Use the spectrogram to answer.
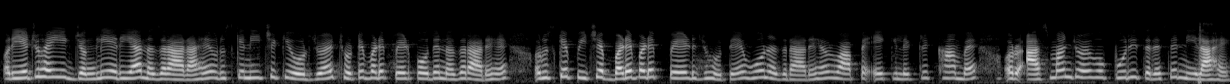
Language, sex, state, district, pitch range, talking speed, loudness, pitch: Maithili, female, Bihar, Supaul, 255-310 Hz, 270 wpm, -19 LUFS, 280 Hz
